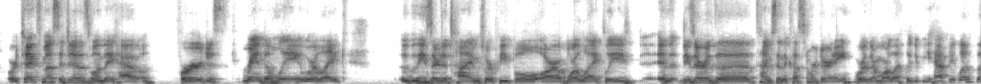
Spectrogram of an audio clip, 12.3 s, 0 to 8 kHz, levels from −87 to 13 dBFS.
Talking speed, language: 180 wpm, English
